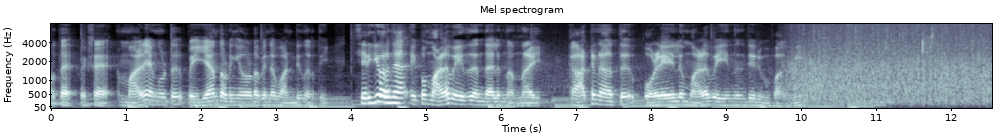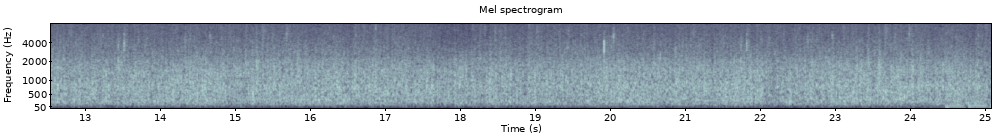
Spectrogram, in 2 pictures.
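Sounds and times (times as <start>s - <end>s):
heavy rain on foliage: 9.8s - 25.0s.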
